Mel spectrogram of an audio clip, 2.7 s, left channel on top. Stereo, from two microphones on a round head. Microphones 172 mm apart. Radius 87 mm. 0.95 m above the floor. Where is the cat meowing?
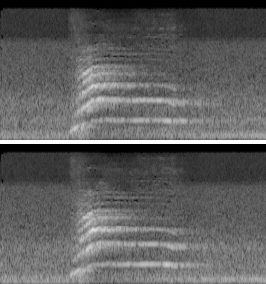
20° left (ahead or behind), 4.5 m.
